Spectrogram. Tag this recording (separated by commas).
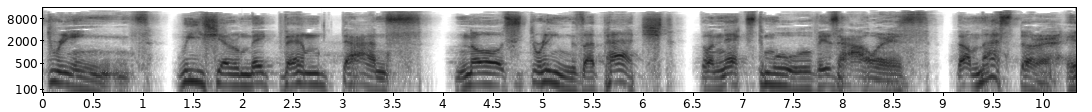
Speech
